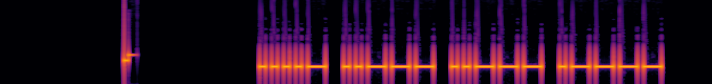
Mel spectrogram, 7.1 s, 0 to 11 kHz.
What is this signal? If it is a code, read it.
Morse code, heard as a keyed tone, about 20 wpm, 700 Hz. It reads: 4221
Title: Numbers - 4-Digit 20wpm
